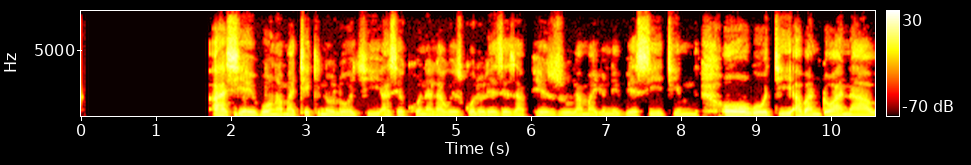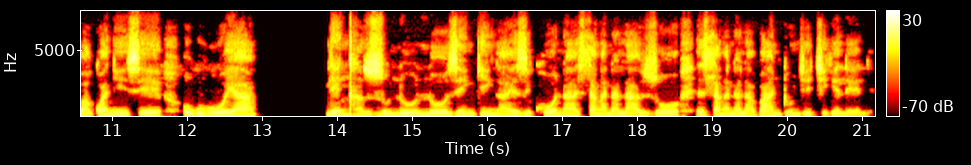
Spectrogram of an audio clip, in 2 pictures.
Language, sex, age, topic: North Ndebele, male, 18-24, health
